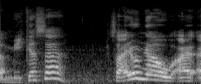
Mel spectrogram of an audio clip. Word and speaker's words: Mikasa: what it is but mika or mika it's mikasa how they pronounce them that's okay that's the one thing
